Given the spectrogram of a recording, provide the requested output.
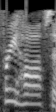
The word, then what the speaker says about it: Freehoff's: Spelled Freehoff's, pronounced Freehoff's at 33rd and Arapahoe in Boulder.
